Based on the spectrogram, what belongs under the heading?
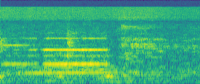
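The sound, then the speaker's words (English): A single steady car horn honk, a flat buzzy tone held for under a second, then cut off, leaving a low noisy game background with no voices. “Oh, I didn't know you could honk in this game.”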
